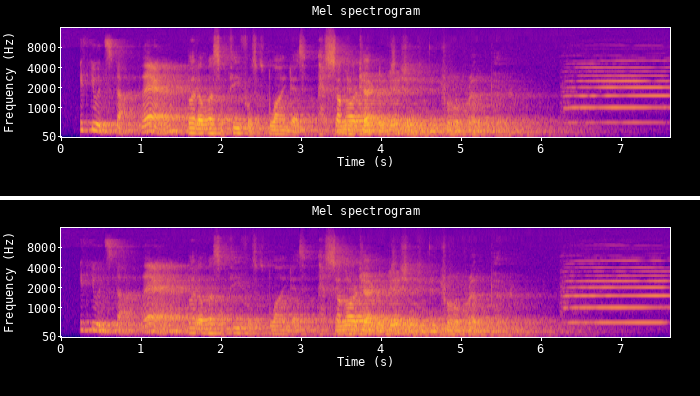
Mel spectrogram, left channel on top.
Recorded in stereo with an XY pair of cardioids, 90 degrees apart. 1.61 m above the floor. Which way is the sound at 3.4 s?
25° right.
